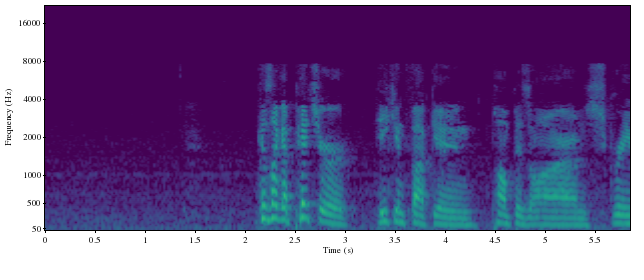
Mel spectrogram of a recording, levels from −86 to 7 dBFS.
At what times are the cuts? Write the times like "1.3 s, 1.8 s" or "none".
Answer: 3.1 s, 4.4 s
